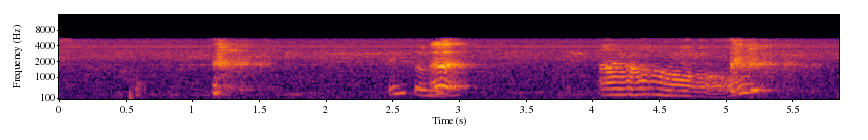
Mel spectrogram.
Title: Drunken Hiccups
